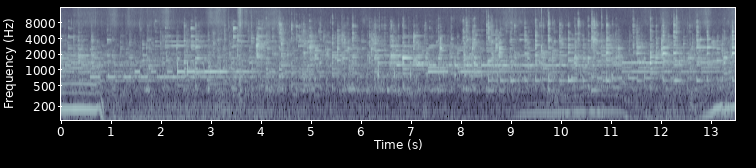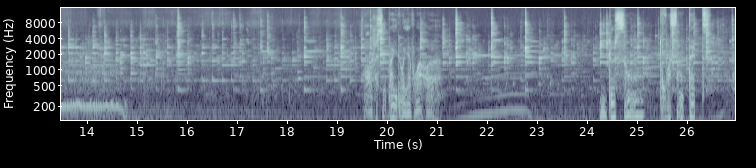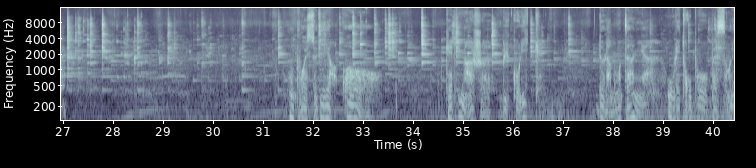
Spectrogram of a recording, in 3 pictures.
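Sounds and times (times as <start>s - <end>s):
Gascon cows mooing low: 0.0s - 5.2s, 6.3s - 18.3s, 20.6s - 35.7s
many cowbells clanking on a moving herd of Gascon cows: 0.0s - 40.4s
speech: 20.1s - 21.2s, 24.4s - 26.3s, 31.6s - 33.4s, 34.7s - 36.4s, 37.8s - 40.4s.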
